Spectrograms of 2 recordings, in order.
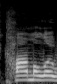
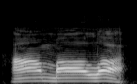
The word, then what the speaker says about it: Kamala: major historical player okay so it's commo with a K all right don't make that mistake don't PR mispronounce her word her name don't do that Kamala with a K she'll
